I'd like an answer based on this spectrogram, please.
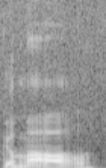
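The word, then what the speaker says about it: gamal: word your camel alright it's Hebrew 1581 and it's pronounced Kamal and actually when you're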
